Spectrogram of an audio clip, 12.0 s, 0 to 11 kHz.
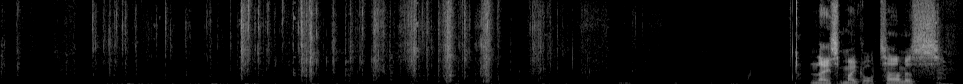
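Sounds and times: foil wrapper tearing and crinkling: 1.0 - 7.4.

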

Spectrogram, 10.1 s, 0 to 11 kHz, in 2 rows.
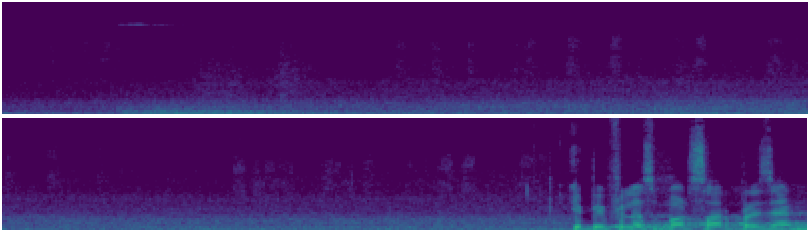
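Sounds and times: marker pen writing on whiteboard: 0.0 - 8.6
steady background hiss: 0.0 - 10.0.

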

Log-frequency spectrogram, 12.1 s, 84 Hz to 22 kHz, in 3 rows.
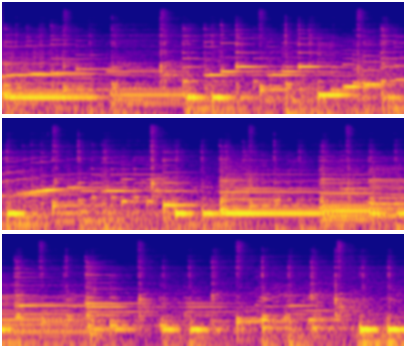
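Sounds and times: keyboard melody: 0.0 - 12.0
latin jazz band playing: 0.0 - 12.0.

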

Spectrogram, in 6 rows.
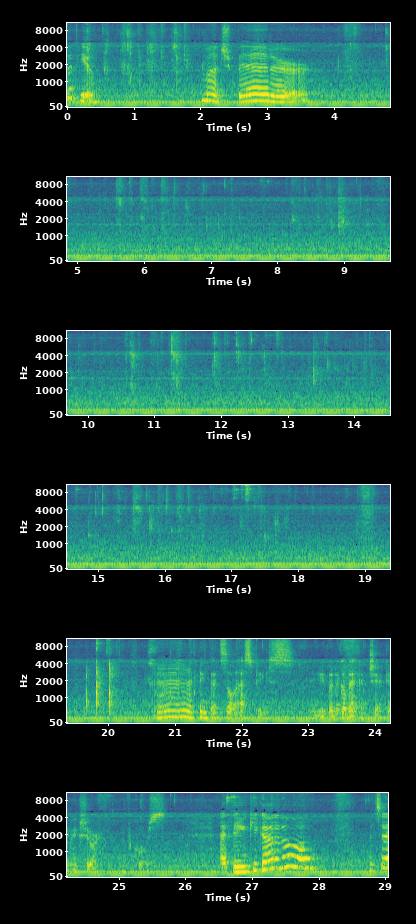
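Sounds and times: steady low hum: 0.0 - 29.0
dog chewing and crunching: 0.1 - 2.0, 4.1 - 21.6.

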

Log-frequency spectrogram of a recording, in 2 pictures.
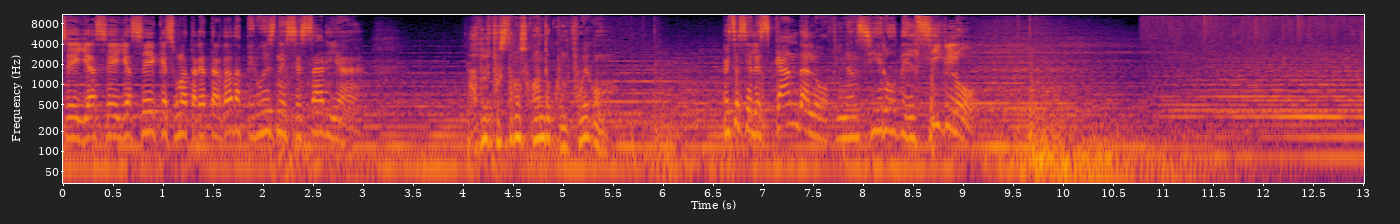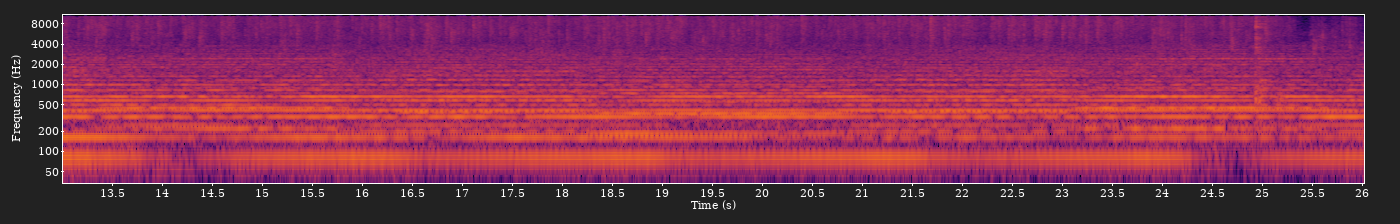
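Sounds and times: soft background score: 0.0 - 26.0
shower spraying on glass: 10.8 - 26.0.

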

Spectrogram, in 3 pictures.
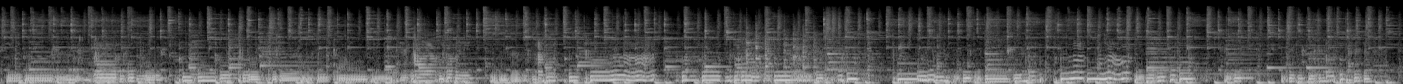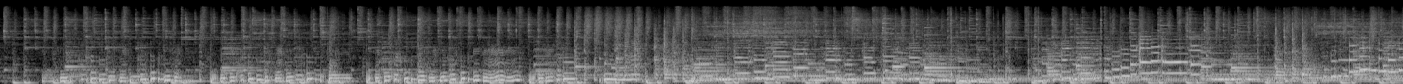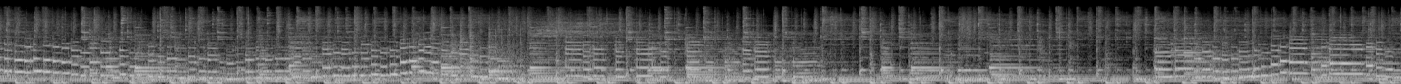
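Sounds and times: fast melodic runs: 0.0 - 42.0
jazz-fusion band playing: 0.0 - 42.0
steady drum beat: 0.0 - 42.0.

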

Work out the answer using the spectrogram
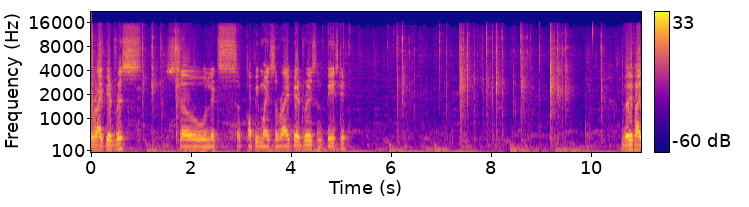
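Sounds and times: soft background music: 0.0 - 11.0
keyboard keys tapping: 0.9 - 2.0, 5.9 - 10.4.

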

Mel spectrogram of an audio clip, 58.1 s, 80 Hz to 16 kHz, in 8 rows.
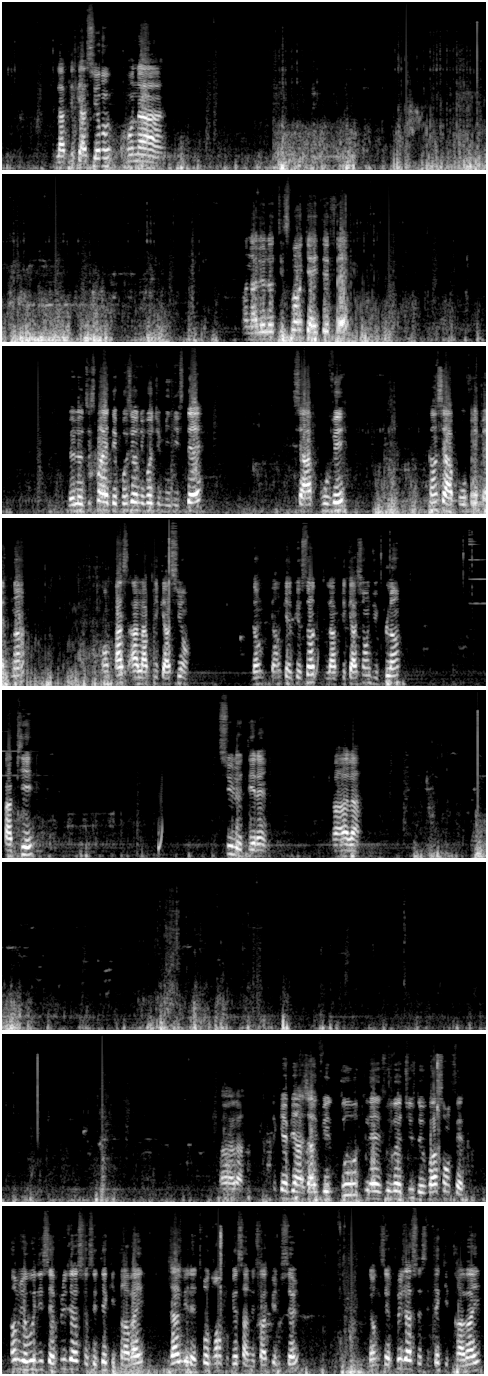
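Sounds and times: car rumbling inside cabin: 0.0 - 58.0
small clicks and knocks: 33.0 - 47.6.

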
